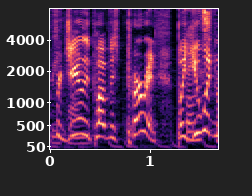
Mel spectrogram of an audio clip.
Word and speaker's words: Jigglypuff: The word Jiggly has two syllables. The word Puff has one. When you combine them into Jigglypuff, it becomes a three-syllabled word.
